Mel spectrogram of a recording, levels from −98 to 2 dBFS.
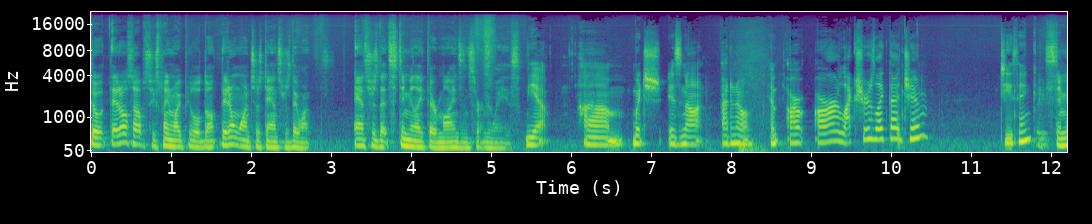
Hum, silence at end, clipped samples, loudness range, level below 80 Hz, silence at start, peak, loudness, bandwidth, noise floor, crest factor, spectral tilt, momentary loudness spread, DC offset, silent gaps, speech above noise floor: none; 0 s; under 0.1%; 1 LU; -42 dBFS; 0 s; 0 dBFS; -12 LUFS; over 20 kHz; -41 dBFS; 12 dB; -4.5 dB/octave; 7 LU; under 0.1%; none; 29 dB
